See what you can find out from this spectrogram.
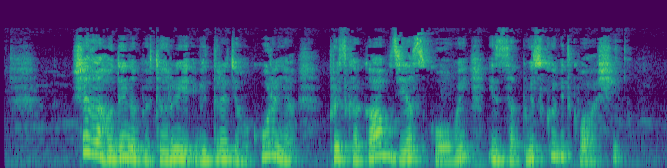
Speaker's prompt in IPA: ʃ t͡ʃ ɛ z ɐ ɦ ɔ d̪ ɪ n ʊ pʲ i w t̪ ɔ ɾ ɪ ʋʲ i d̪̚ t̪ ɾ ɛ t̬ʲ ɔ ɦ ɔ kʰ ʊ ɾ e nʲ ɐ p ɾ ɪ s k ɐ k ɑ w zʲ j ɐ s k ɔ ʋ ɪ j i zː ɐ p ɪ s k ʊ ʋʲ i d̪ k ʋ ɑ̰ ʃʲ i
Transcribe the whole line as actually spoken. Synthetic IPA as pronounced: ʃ t͡ʃ ɛ z ɐ ɦ ɔ d̪ ɪ n ʊ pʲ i w t̪ ɔ ɾ ɪ ʋʲ i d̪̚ t̪ ɾ ɛ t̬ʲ ɔ ɦ ɔ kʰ u ɾ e nʲ ɐ p ɾ ɪ s k ɐ k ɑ w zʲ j ɐ s k ɔ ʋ ɪ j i zː ɐ p ɪ s k ʊ ʋʲ i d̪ k ʋ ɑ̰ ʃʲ i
